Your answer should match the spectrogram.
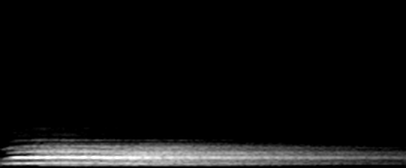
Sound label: scream far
